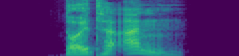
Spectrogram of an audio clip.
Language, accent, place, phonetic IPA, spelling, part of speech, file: German, Germany, Berlin, [ˌdɔɪ̯tə ˈan], deute an, verb, De-deute an.ogg
- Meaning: inflection of andeuten: 1. first-person singular present 2. first/third-person singular subjunctive I 3. singular imperative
